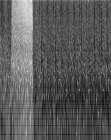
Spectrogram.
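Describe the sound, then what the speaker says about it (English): Rapid automatic gunfire in a competitive shooter video game, a brief pause then a loud, steady rattling burst of shots continuing to the end. "He shot me through you!"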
